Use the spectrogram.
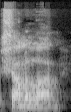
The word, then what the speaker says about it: Shyamalan: It's pronounced Shyamalan.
